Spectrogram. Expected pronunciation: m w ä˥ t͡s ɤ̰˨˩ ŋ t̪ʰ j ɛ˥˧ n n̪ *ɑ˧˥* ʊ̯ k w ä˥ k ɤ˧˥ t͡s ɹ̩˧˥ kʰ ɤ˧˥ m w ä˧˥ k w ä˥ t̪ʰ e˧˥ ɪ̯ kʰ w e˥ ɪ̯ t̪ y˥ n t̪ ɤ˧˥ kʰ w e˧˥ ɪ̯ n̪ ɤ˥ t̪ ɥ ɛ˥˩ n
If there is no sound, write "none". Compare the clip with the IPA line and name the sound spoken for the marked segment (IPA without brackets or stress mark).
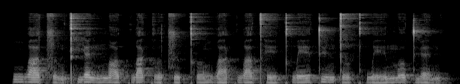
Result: ɑ˥˩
